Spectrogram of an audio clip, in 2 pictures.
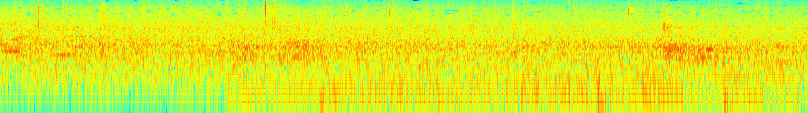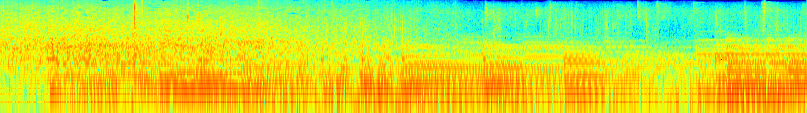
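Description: Steady rain falling, an even hiss, with soft background music coming in underneath. About three-quarters of the way in the rain fades out and the music carries on alone.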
